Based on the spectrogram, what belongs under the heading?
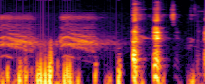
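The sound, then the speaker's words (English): Harsh, raspy bird screeches ring out loud: two long drawn cries first, then a quick series of shorter, choppy squawks, with no voices present. “It's a fucking seagull. That's a screaming eagle.”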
